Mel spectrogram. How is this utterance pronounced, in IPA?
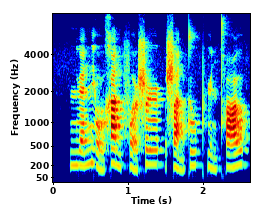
n̪ɥɛ˧˥njo̰˨˩ʊ̯xa˥˩n fɤ̰˨˩ʂɻ̩˥ | ʂa̰˨˩nt̪u˧˥ pʰy̰˨˩nt̪ʰɑ˧˥ʊ̯

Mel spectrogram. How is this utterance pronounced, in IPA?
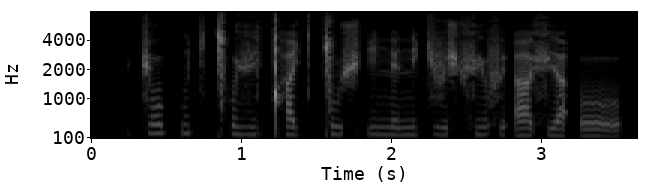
co kʷɪc ǀʰʊvʲɛǃʰac ǀuʃ ʔinenɪc vɪʃfʲo fɪʔa fʲa ʔo

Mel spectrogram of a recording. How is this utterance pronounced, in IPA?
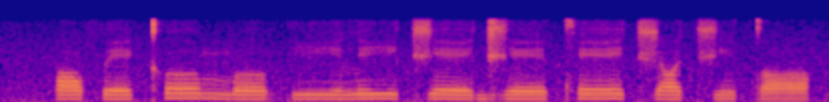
ɔ˨feː˨kʰoː˦ moː˨kiː˨ liː˦t͡ʃeː˦˨d͡ʒeː˨ tʰeː˦t͡ʃɔ˨ t͡ʃi˨tɔ˨

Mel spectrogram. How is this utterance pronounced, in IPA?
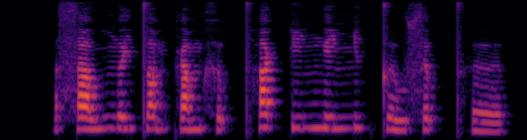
sa˨˦w ŋə˨˦j t̪a̰˧˨mka˨˦mxə˨˩p̚ t̪ʰa˦˥k̚ʔi˨˦ŋe˧ ɲəː˦˥k̚t̪ə̤˨˩w sə˦˥p̚t̪ʰə̤ː˨˩

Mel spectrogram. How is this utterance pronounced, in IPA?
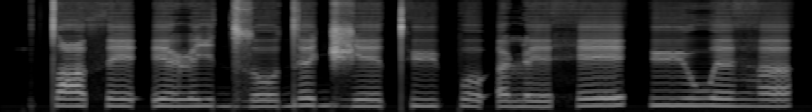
tˤoθe ʔɪɭi d͡zodɘ d͡ʒɪ t̪ʰypo ʔɐɳɪhe | y wɘɦɐ

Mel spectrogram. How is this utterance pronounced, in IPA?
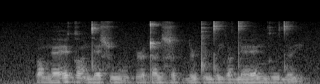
ʔulˠn̪ɛː ɡɔːndɛ ɬu | ɭʌʈʌi̯ɮəp ʎɵɳ tʉɳd̪əi̯lɔd̪ɛː ŋɡuːd̪əi̯

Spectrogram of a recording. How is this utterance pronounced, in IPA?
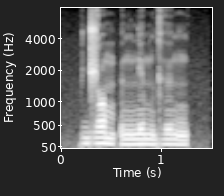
d͡ʒɔmʔɘŋnemɡʱɘŋ

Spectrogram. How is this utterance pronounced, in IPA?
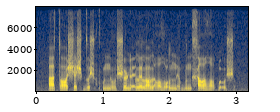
atɒ ʃɛʃd̪oʃkʷʼənɾo̰ ʃɵɳɛ̰l əlɒlɛ̰ ðˤṵlnɛ̰ɡʷənxa ðˤa̰ɓo̰ʃ

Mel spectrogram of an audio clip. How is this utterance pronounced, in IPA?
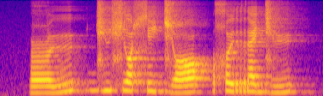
ʕʉ˩˥ | d͡ʑy˥ɕɔ˥ ɬi˥d͡ʑɔ˩˥ | χʉ˥ræ˥d͡ʑy˩˥

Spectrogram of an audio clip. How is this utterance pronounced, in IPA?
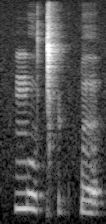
mʊǀʰʏʈ k͡pə

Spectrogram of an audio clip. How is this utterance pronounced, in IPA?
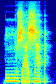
nːɵʒa̰ ʒaʔ

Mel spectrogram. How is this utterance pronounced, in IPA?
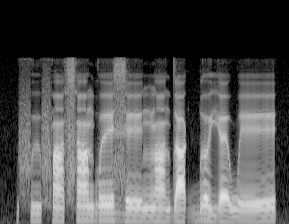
fɨ˨fã˨sã˧ɡʷeː˧ zeː˨ŋã˨ da˨ɡ͡bə˦˨jɛ˨weː˨˦

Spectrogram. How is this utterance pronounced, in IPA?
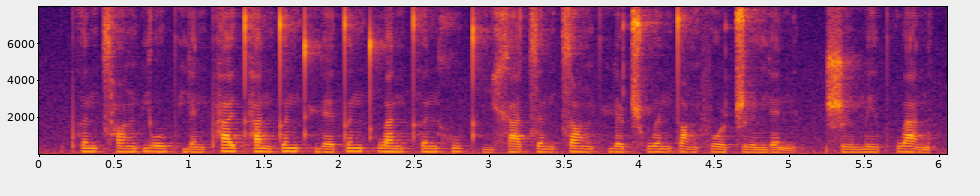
pʰə˧˥nt͡sʰɑ˧˥ŋpjo˧˥ʊ̯ pʰjɛ˨˩npʰa˥ɪ̯t̪ʰa˥˩n t̪ə˥nt̪ʰɥɛ˧˥t̪ə˥n t̪ʰwa˥˩nt̪ʰə˥nxu˥t̪ʰi˨˩ xä˥t͡sə˥˧n t͡sɑ˥˧ŋ pʰɥɛ˥˩ʈ͡ʂʰwə˥nt̪ɑ˥˧ŋfo˥˧ʊ̯ ʈ͡ʂɻ̩˥˧ljɛ˥˩n | ʂɻ̩˨˩me˧˥ɪ̯pʰwa˥˩n

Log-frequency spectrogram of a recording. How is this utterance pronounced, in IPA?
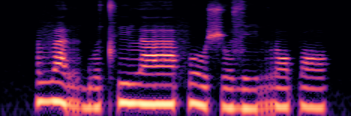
va˦˨rbʊ˨tʰĩ˦ laː˦fo˦˨ʃʊ˨ zi˨rɔ˦ pɔ˦

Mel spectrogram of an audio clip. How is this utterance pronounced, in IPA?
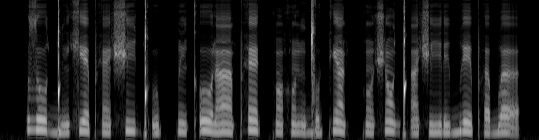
zoɡ͡ǃĩ xʲɛpʰɛ̃ ʃiǃʼupːĩ kʼo ɾã pʰɛkːɔ̃xõnɡ͡ǀo kʲãkːõ ʃɔ̃ǃʼã ʃiɾi bepʰɐ bɐ

